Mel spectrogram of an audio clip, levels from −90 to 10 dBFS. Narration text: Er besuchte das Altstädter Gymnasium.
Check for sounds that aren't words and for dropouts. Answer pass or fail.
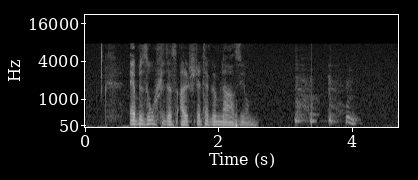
fail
